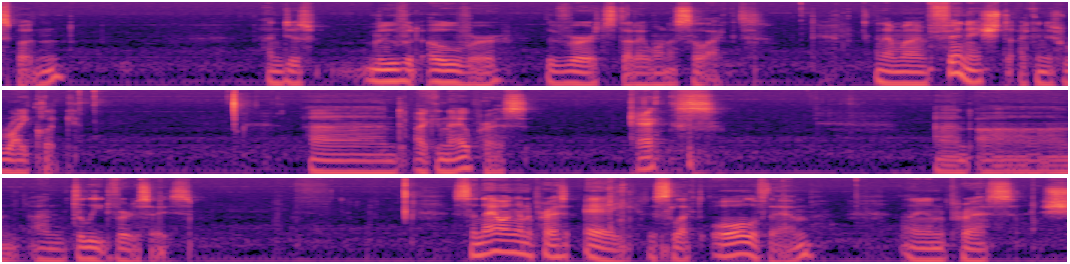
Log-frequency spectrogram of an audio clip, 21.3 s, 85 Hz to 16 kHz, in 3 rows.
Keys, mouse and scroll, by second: 1.4-7.7 middle drag, 7.7 right click, 11.3 x, 18.3 a, 19.0-19.4 scroll down 2, 19.4-21.3 middle drag.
